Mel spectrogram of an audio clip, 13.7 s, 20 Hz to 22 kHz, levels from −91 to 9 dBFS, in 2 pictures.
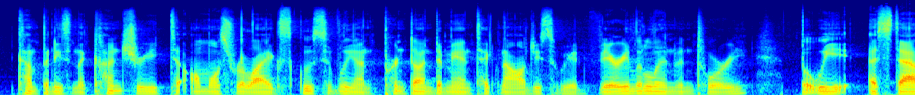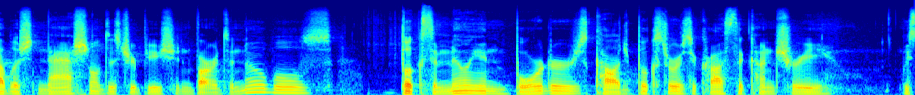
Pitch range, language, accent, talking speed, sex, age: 80-95 Hz, English, American, 160 wpm, male, 30-49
